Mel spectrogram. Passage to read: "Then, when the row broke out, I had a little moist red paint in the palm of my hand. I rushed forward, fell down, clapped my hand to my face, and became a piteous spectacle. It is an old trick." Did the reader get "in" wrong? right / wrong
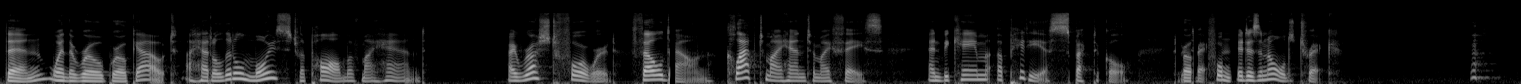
wrong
